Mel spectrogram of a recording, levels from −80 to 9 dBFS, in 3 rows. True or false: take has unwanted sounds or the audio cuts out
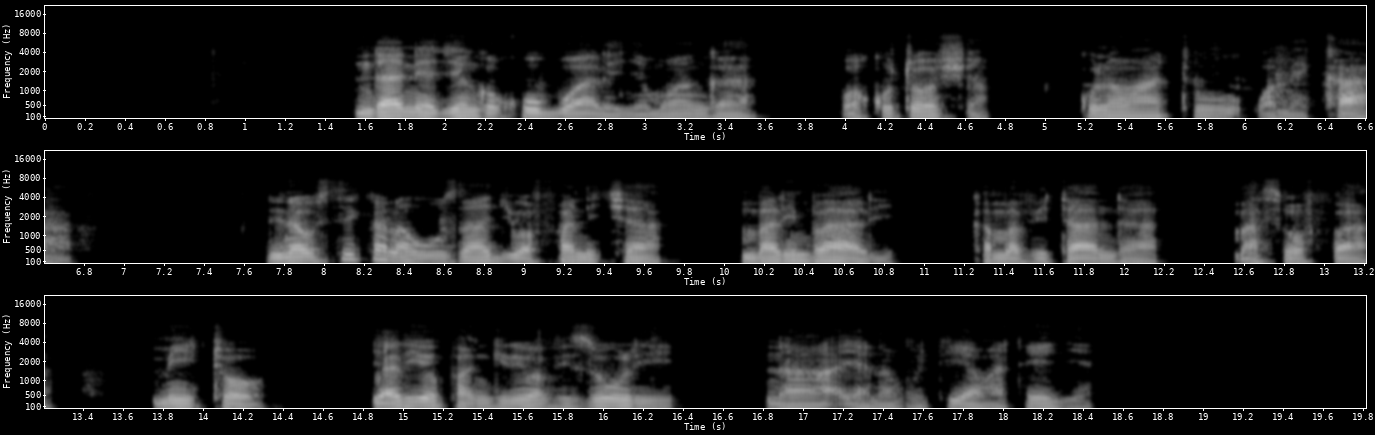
false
